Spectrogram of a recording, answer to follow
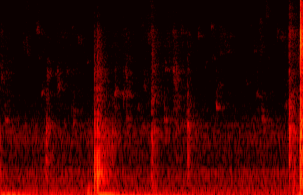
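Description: Soft taps and slides of tarot cards being handled and drawn from the deck over a wooden table, with one clearer tap about two thirds of a second in. A faint low hum runs underneath.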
